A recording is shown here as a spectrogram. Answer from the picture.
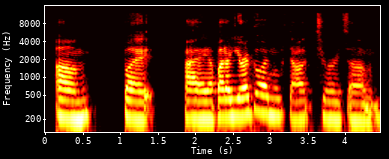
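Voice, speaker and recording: A woman with an American accent speaks in a monotone, flat intonation that is somewhat breathy. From Southern California (El Monte). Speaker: student. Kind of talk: class discussion. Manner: halting.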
